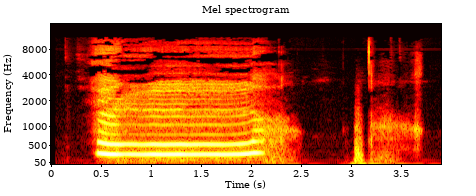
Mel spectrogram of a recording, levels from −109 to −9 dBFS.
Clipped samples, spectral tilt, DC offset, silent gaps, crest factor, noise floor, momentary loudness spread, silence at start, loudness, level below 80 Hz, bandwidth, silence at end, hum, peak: under 0.1%; -5.5 dB/octave; under 0.1%; none; 14 dB; -69 dBFS; 22 LU; 0.45 s; -14 LUFS; -52 dBFS; 10.5 kHz; 0.25 s; none; -2 dBFS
